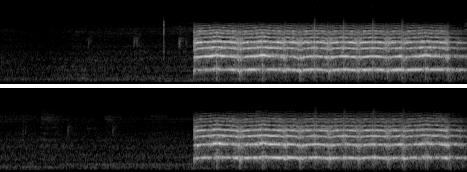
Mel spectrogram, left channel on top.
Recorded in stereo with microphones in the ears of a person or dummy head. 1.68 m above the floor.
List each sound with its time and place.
1.9 s a scream: 25° left (ahead or behind), 3 m; by 4.5 s 30° left (ahead or behind), 4.5 m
